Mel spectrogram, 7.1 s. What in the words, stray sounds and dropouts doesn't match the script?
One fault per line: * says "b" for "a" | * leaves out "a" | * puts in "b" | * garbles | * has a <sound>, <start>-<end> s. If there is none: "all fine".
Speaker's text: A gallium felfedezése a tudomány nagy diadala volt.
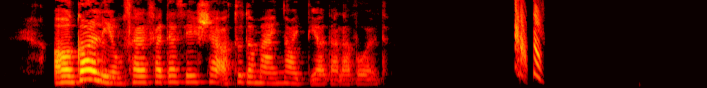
* has a chirp, 5.1-5.5 s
